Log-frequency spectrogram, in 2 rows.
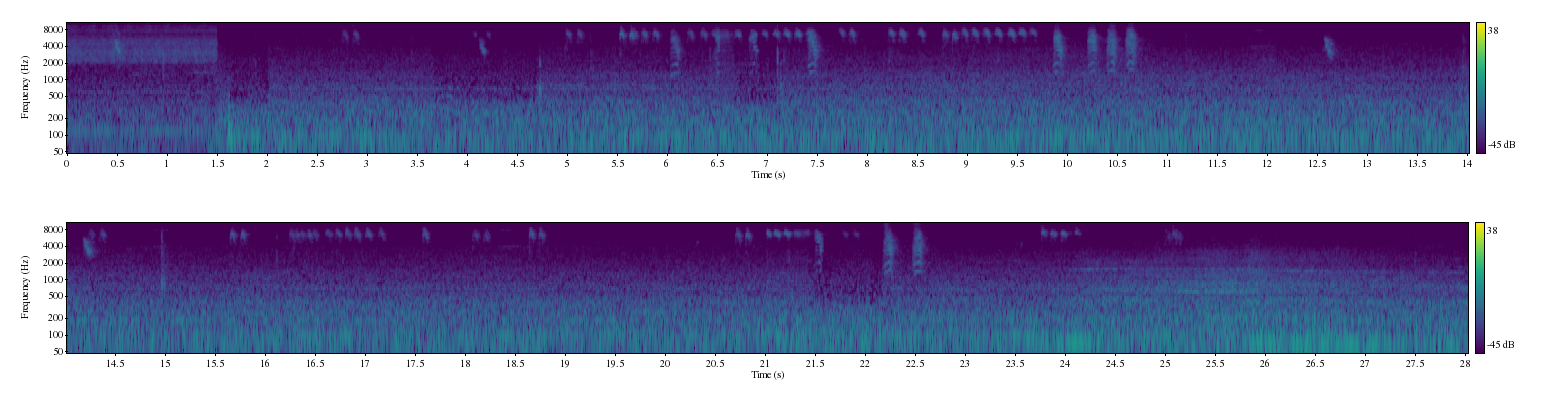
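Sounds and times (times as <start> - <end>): steady low hum: 0.0 - 28.0
small songbirds chirping: 2.7 - 3.1, 4.0 - 4.3, 4.9 - 10.8, 11.9 - 12.8, 14.0 - 19.1, 20.2 - 22.7, 23.5 - 24.2, 25.0 - 25.3.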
